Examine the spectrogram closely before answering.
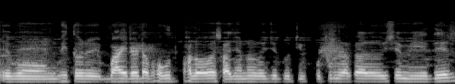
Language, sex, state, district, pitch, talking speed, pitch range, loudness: Bengali, male, West Bengal, Jhargram, 135 Hz, 170 wpm, 130-140 Hz, -15 LUFS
